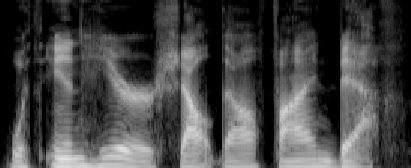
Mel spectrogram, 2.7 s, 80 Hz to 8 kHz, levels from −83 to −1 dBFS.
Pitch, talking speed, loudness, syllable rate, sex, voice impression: 115 Hz, 130 wpm, -20 LUFS, 3.1 syllables/s, male, very masculine, very adult-like, slightly thick, cool, intellectual, slightly calm, slightly elegant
